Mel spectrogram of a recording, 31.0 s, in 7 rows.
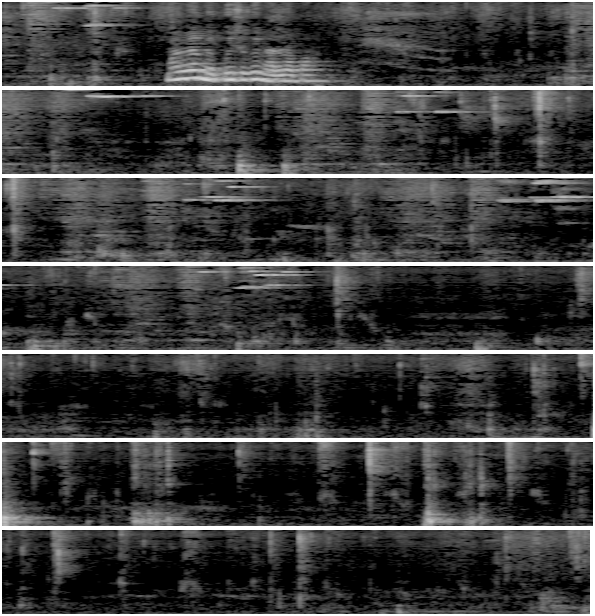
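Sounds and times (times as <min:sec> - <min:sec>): person chewing: 0:03.3 - 0:05.0, 0:07.6 - 0:10.1, 0:10.8 - 0:31.0.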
